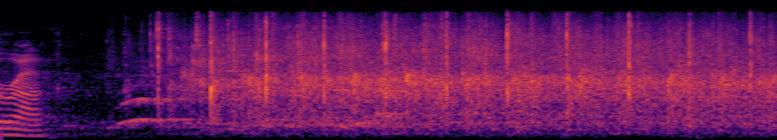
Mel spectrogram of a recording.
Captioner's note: cheers and applause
